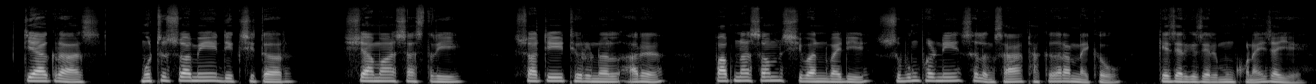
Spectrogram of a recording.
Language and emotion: Bodo, neutral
